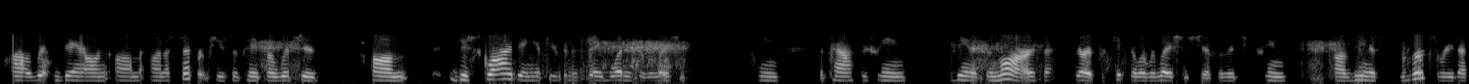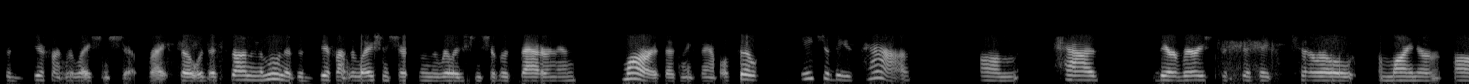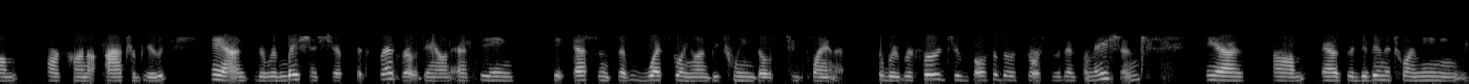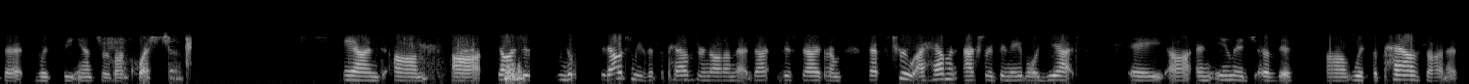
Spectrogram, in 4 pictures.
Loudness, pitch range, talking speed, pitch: -27 LUFS, 180-210 Hz, 165 wpm, 190 Hz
